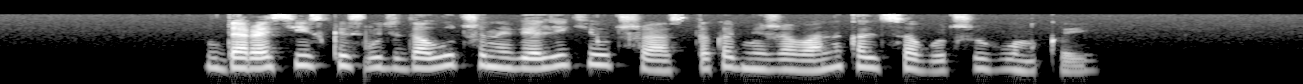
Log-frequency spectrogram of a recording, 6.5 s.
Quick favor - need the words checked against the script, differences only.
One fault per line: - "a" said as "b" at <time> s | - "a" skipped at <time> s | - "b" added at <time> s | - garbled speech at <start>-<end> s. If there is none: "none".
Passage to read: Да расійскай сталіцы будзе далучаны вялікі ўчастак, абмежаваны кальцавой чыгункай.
- "сталіцы" skipped at 1.8 s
